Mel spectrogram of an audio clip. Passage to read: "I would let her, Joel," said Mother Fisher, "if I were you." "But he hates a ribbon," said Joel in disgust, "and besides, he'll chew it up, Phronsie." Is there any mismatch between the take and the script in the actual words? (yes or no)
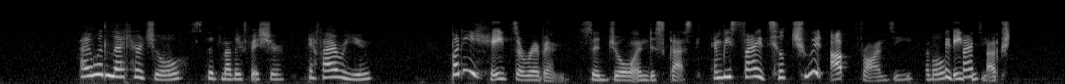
yes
